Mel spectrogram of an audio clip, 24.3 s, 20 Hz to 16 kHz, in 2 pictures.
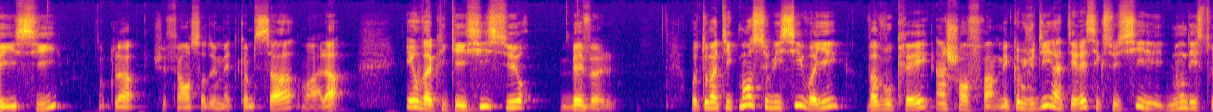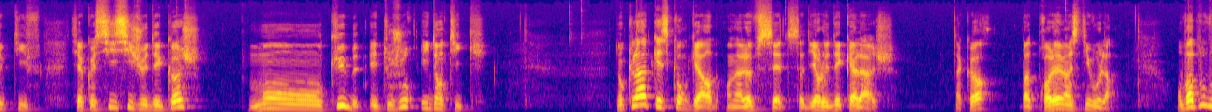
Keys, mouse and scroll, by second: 0.0-1.5 drag, 1.5-4.5 shift+middle drag, 4.5-7.0 drag, 7.0-8.4 middle drag, 8.4 scroll up 2, 9.6-12.6 shift+middle drag, 13.9 click, 14.6-17.6 middle drag, 17.8 click, 20.0-23.0 drag.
